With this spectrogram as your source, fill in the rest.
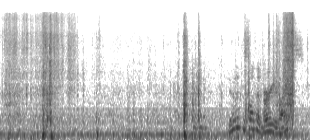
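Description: Plastic wrapping crinkles as it is handled.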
